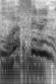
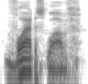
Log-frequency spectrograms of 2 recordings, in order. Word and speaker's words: Vladislav: He thinks it's Vladimir Nemesnikov. It's Vladislav. Vladislav.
